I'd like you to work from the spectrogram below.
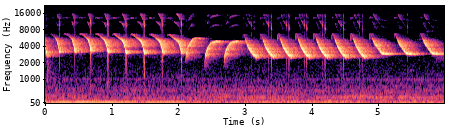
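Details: Chattering canary song meant to make a male answer: repeated downward-sweeping whistled chirps, roughly four per second, with a brief change to rising swoops midway.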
